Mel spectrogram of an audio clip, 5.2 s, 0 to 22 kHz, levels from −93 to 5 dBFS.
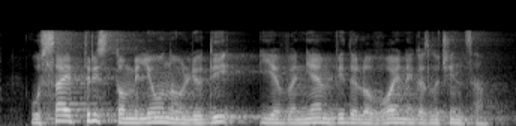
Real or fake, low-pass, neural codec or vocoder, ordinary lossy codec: real; none; none; none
